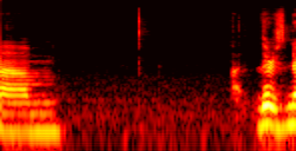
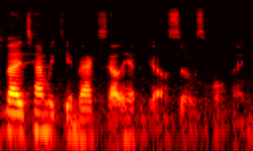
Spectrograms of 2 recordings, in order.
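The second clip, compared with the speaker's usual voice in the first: usual speaking voice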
